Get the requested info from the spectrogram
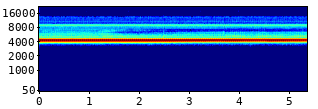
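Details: Night chirping of a field cricket, a piercing, high, unbroken ringing that beats in a quick, regular pulse throughout, with a soft low hum in the first seconds.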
